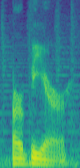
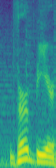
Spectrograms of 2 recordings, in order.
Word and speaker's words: Verbier: to opulent adventures and hit the like button verbier verbier is a village in Southwestern Switzerland known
